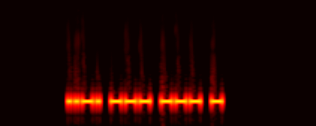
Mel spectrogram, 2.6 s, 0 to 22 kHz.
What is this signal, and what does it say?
Morse code, heard as a keyed tone, about 37 wpm, 700 Hz. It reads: FOOT
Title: Sentences from Top 500 Words - New Word Drill - 40wpm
